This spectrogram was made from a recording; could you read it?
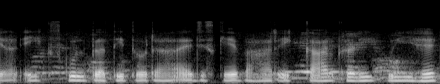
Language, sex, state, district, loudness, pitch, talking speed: Hindi, female, Chhattisgarh, Jashpur, -17 LUFS, 170 Hz, 205 wpm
